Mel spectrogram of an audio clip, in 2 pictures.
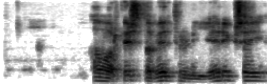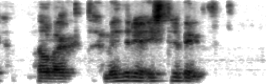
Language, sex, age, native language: Icelandic, male, 50-59, Icelandic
